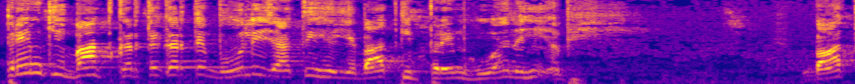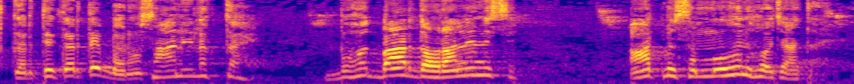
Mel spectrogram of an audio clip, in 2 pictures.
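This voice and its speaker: A man speaks as a teacher giving a spiritual discourse, using short, lyrical phrases with long pauses and repeating lines for emphasis. His voice is high and expressive, with slight background noise.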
